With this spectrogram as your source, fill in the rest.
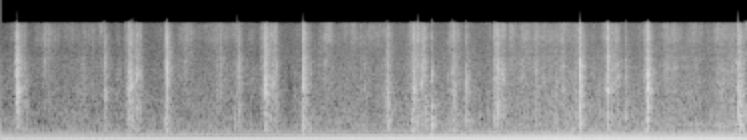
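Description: Tarot cards are shuffled by hand in a series of soft, crisp riffling clicks that repeat irregularly over a low steady hum, with no one speaking.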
